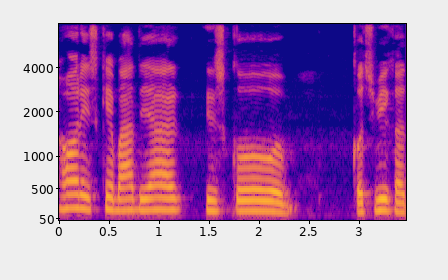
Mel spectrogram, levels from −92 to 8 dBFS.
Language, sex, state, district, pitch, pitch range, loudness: Hindi, male, Uttar Pradesh, Muzaffarnagar, 175 Hz, 165-180 Hz, -14 LUFS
